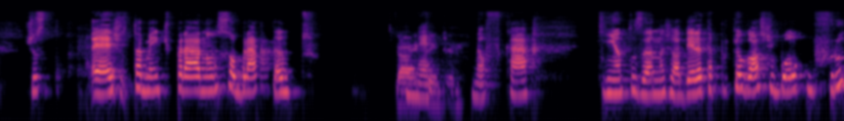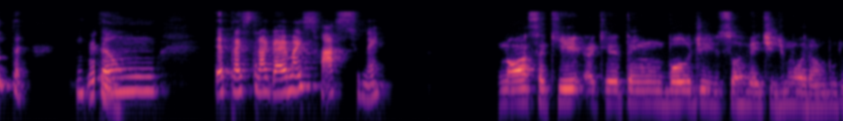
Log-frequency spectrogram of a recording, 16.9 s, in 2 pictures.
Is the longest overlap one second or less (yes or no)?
yes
